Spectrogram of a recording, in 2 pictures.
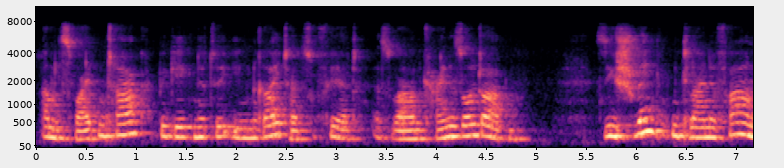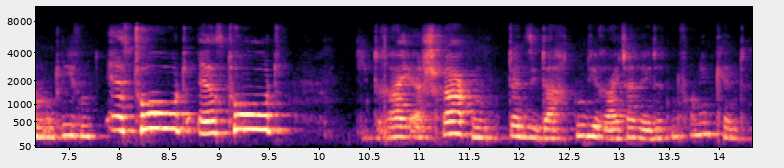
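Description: A woman reading a children's story aloud in a lively, expressive way. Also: mid-range voice, measured pace. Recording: roomy, dull recording.

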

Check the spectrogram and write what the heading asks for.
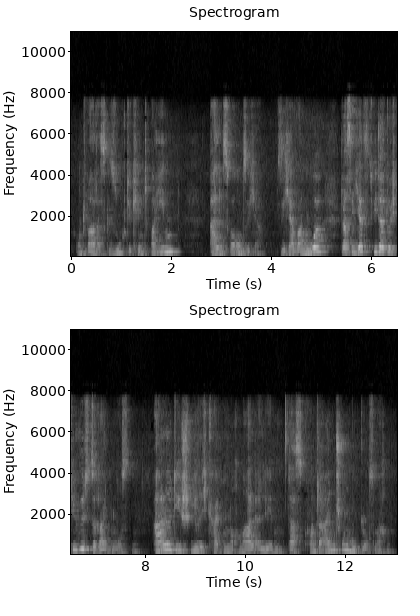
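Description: A woman's voice: mid-range voice, a little slow. Woman reading a children's story. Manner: lively, expressive reading. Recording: roomy, dull recording.

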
